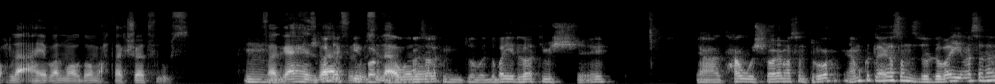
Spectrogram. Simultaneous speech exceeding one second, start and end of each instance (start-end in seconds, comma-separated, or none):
2.6-4.4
